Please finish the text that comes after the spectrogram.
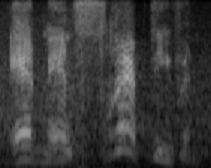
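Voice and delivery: usual speaking voice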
